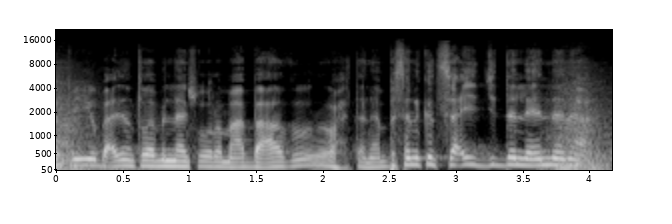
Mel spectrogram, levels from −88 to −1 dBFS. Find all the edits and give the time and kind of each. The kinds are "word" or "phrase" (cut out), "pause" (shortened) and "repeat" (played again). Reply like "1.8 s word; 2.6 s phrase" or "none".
1.0 s phrase; 2.2 s word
